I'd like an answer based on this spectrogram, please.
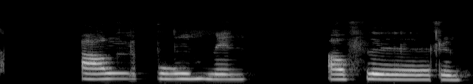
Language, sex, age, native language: Icelandic, male, 9, Icelandic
